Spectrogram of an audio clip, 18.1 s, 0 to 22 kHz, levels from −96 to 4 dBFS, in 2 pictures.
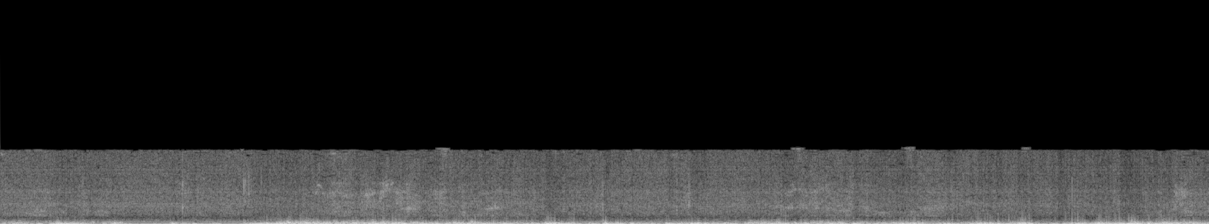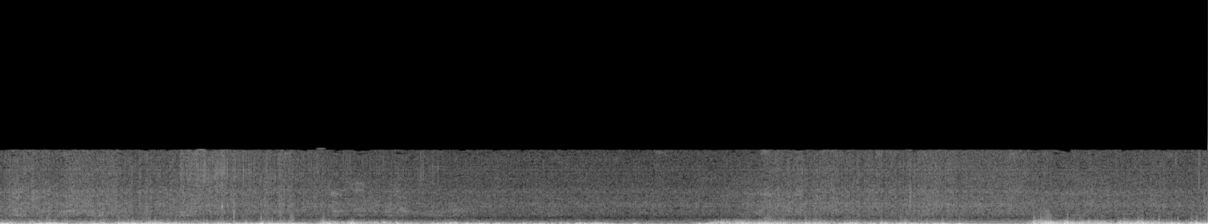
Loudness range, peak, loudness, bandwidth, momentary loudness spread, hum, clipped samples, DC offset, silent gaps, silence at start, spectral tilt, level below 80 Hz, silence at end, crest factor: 4 LU; -6 dBFS; -23 LUFS; 7.6 kHz; 8 LU; none; under 0.1%; under 0.1%; none; 0 s; -6.5 dB/octave; -20 dBFS; 0 s; 12 dB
